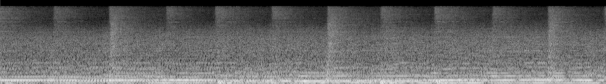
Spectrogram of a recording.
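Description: Instrumental passage of a doom metal song: distorted electric guitars hold low notes over a drum kit keeping a steady beat, with a hit about twice a second.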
